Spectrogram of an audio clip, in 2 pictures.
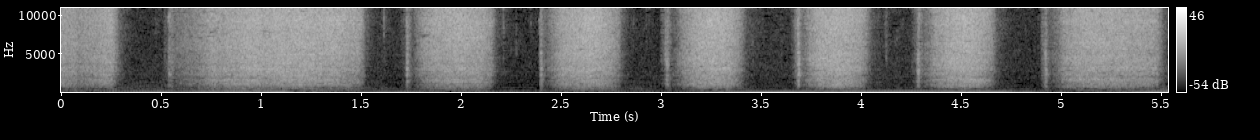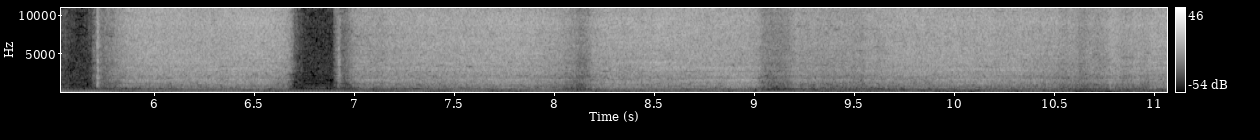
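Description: A pink plastic brush with soft white bristles is swept across a rectangular slab of solid, porous, beige dry floral foam held in one hand. The result is a series of dry, bright, hissing scratches: short separate strokes at first, then longer continuous brushing. A faint low steady hum sits underneath.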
